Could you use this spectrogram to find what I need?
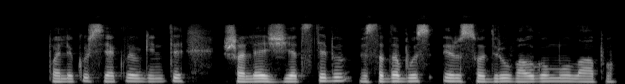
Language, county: Lithuanian, Klaipėda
